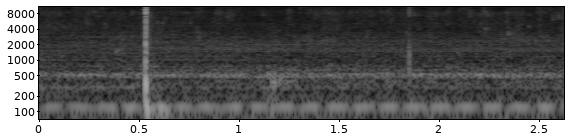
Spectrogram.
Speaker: See, my secondary drain is burping air. Why is it burping air?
